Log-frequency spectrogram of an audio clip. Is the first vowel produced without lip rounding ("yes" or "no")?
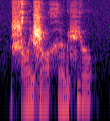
no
